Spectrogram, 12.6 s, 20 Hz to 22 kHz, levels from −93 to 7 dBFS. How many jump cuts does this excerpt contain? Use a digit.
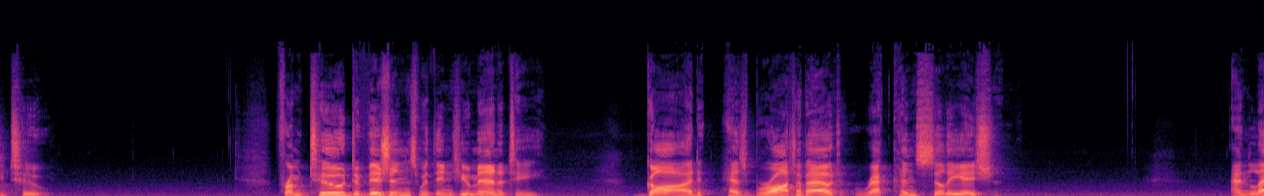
0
